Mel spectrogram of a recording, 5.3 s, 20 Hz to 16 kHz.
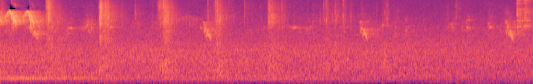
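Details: Grey wagtail at Agano, 16 May 2018, gives a quick pair of sharp, high tzit notes at the start, then scattered faint high ticks over a quiet outdoor hiss.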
